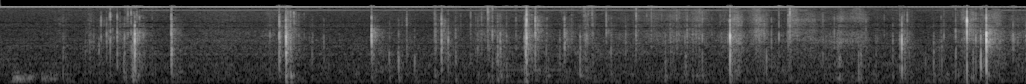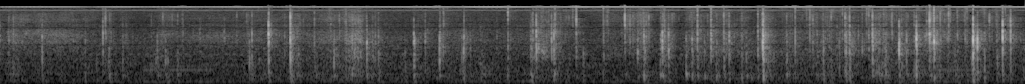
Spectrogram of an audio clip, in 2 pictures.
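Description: Fingertips and short nails tap and scratch the top of a flat, sealed white plastic/paper-laminate nougat bar package with crimped edges, full of nougat bars and lying on a sofa. The result is quiet, bright crinkling and scratching, broken by many sharp, short taps and clicks.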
